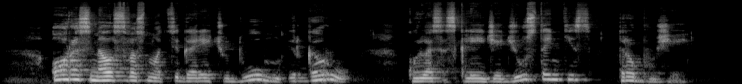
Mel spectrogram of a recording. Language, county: Lithuanian, Vilnius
